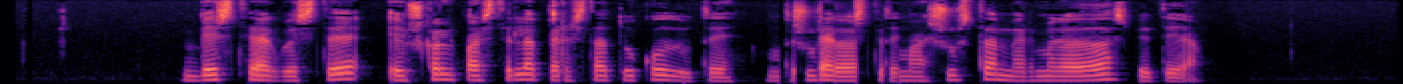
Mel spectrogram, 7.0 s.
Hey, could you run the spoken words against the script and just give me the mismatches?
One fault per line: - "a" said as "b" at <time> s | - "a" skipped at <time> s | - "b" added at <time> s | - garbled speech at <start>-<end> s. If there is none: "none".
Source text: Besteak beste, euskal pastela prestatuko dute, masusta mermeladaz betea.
- garbled speech at 3.9-4.5 s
